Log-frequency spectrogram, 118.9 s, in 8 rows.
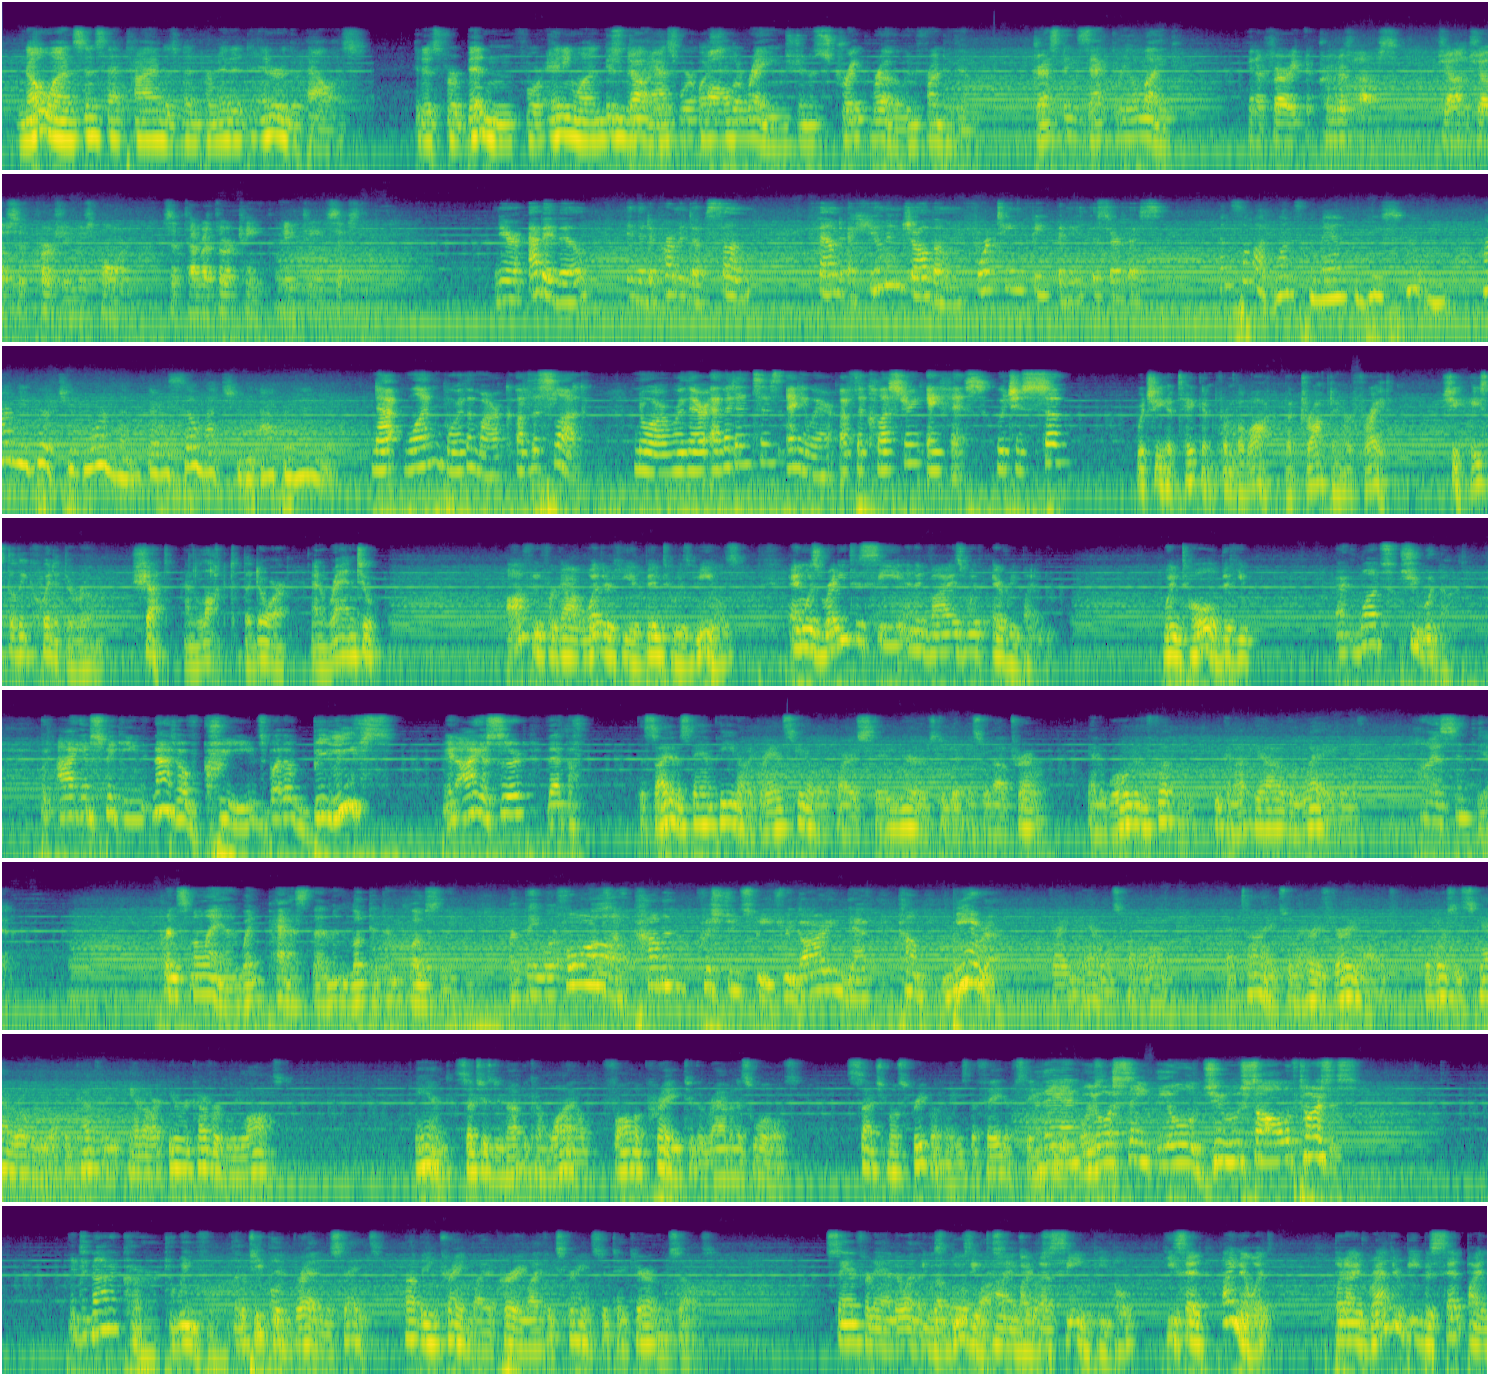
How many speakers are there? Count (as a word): ten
